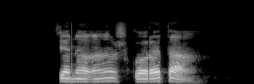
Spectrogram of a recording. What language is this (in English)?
Yidgha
